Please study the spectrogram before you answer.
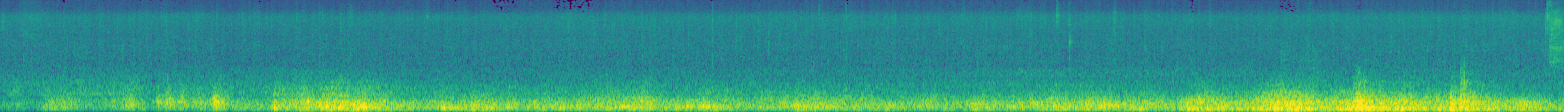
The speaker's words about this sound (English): See this thunder. It's very odd. You think it's not going to come to much, and then suddenly it gets really that kind of loud and low sounding sort of.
